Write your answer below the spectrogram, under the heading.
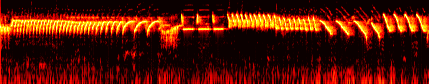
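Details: Pure canary song used to stimulate females to mate and to teach chicks: a long rapid trill, a short burst of flat pure whistles, more trilling, then widely spaced downward-sweeping notes.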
